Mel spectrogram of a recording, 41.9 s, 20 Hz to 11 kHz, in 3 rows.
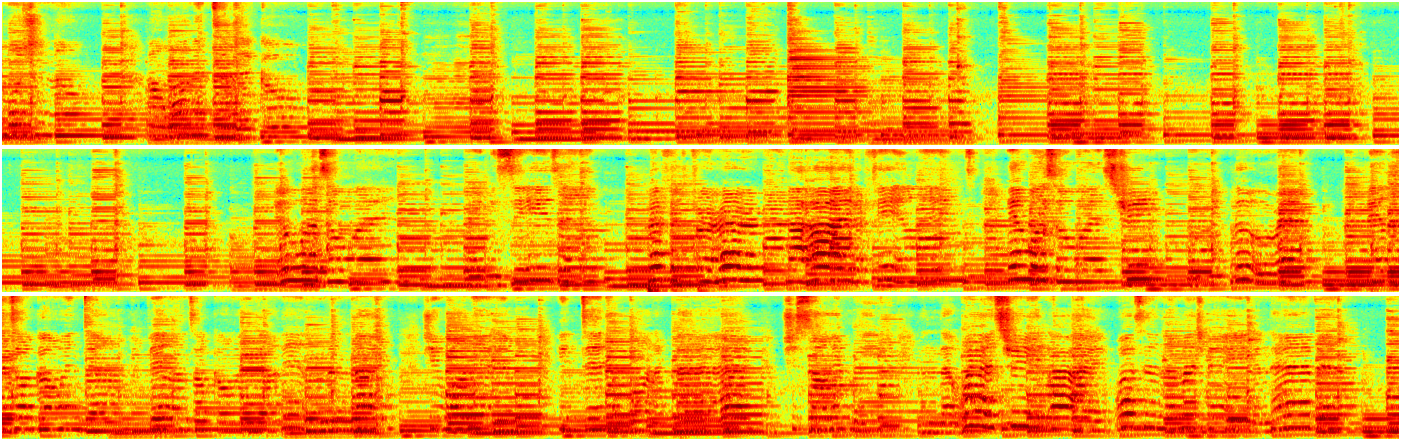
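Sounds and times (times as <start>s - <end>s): person singing: 0.0s - 3.3s, 16.8s - 18.0s, 18.6s - 41.6s
acoustic guitar: 0.0s - 41.9s.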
